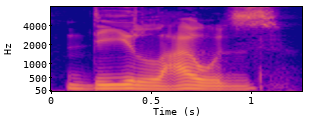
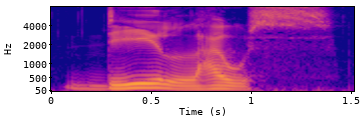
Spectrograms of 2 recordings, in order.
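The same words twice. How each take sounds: First: The word ends with a z sound. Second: The word ends with an s sound.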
